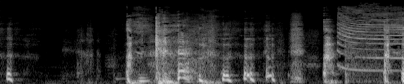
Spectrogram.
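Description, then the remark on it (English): An arrow sound effect: a string of sharp, loud whooshing bursts followed by a bright, whistling tone that slides down in pitch and rings briefly, with no talking. “That's an arrow.”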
